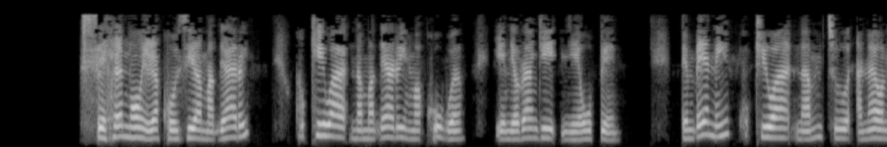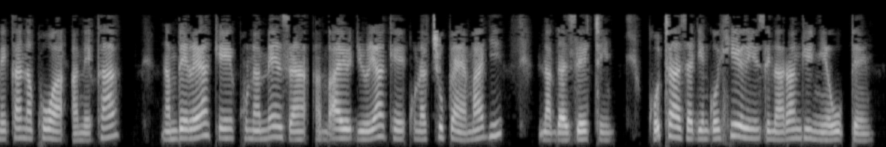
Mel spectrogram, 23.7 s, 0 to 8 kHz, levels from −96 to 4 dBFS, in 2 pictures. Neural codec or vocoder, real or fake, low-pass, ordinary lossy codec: codec, 16 kHz, 1 kbps, FunCodec, trained on Chinese and English, 50 frames a second; fake; 7.2 kHz; MP3, 24 kbps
